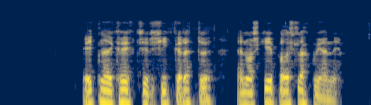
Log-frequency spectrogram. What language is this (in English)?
Icelandic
